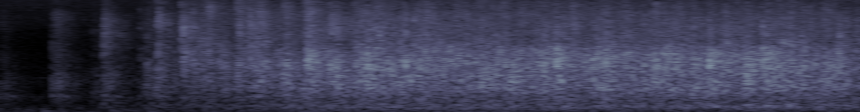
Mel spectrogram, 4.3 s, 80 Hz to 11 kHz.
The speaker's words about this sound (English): And to his audience at George Washington University, that was the only time in the 45-minute speech that he drew a round of applause.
